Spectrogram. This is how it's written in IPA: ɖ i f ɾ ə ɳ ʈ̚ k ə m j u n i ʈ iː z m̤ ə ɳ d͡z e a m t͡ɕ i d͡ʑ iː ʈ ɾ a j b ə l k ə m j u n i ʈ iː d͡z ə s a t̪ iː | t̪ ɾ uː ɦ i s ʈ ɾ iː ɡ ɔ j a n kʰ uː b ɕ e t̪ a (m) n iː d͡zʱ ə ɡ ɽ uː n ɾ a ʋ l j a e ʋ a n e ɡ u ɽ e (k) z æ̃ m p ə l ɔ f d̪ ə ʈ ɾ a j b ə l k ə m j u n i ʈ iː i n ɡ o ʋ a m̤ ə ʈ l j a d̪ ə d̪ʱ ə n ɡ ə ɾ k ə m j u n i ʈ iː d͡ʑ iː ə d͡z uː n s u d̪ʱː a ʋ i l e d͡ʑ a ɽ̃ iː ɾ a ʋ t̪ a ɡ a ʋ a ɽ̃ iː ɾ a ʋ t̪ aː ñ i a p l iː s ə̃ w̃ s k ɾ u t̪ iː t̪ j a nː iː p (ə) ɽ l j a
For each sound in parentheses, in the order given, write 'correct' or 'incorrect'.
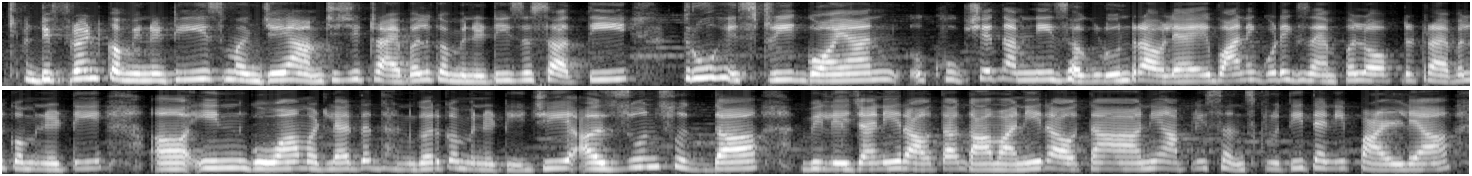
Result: correct, incorrect: ɡ, incorrect: a

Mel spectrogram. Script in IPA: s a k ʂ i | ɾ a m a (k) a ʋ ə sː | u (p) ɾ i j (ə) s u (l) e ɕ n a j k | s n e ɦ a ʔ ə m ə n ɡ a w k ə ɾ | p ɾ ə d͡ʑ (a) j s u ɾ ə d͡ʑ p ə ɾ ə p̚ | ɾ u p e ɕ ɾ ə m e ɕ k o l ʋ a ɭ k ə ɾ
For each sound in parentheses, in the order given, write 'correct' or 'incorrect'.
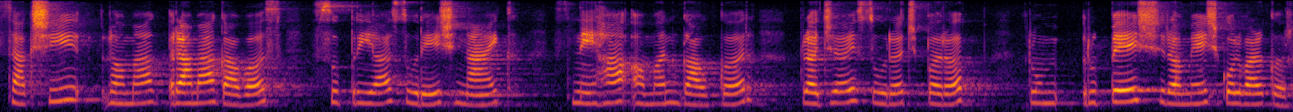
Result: incorrect: ɡ, correct, incorrect: a, incorrect: ɾ, incorrect: ə

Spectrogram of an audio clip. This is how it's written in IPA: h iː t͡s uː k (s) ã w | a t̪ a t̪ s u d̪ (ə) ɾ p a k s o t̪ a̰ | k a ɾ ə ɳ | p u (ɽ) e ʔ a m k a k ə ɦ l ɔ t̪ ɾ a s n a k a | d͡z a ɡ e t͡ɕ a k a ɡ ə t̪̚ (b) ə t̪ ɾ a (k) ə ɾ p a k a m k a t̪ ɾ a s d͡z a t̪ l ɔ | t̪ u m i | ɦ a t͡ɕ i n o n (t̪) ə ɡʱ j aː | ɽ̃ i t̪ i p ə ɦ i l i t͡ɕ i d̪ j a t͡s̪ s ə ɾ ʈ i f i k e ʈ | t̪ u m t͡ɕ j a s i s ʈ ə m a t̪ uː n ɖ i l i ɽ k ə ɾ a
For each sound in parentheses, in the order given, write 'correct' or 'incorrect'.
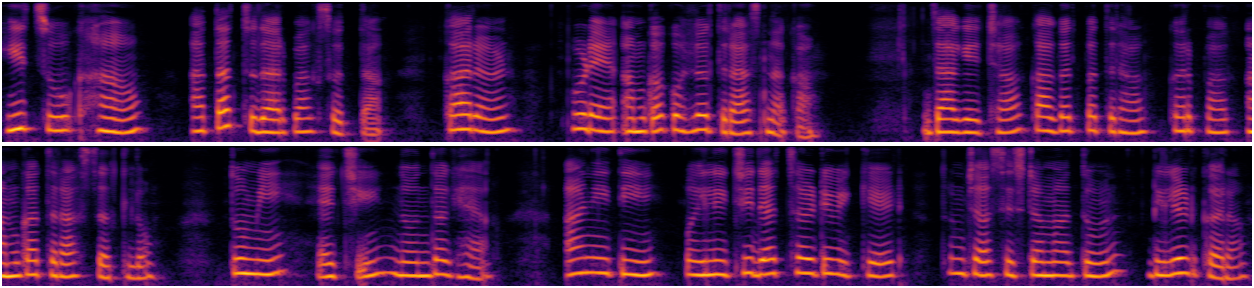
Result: incorrect: h, incorrect: a, correct, incorrect: p, correct, incorrect: d̪

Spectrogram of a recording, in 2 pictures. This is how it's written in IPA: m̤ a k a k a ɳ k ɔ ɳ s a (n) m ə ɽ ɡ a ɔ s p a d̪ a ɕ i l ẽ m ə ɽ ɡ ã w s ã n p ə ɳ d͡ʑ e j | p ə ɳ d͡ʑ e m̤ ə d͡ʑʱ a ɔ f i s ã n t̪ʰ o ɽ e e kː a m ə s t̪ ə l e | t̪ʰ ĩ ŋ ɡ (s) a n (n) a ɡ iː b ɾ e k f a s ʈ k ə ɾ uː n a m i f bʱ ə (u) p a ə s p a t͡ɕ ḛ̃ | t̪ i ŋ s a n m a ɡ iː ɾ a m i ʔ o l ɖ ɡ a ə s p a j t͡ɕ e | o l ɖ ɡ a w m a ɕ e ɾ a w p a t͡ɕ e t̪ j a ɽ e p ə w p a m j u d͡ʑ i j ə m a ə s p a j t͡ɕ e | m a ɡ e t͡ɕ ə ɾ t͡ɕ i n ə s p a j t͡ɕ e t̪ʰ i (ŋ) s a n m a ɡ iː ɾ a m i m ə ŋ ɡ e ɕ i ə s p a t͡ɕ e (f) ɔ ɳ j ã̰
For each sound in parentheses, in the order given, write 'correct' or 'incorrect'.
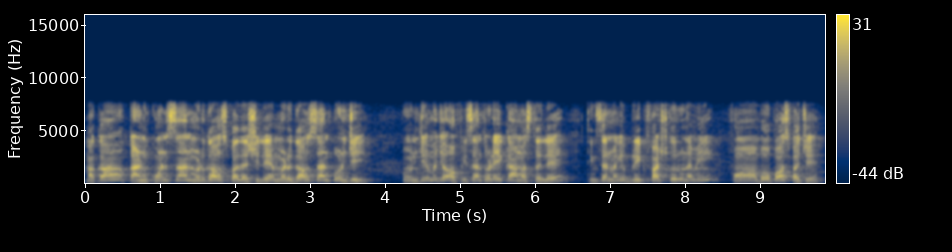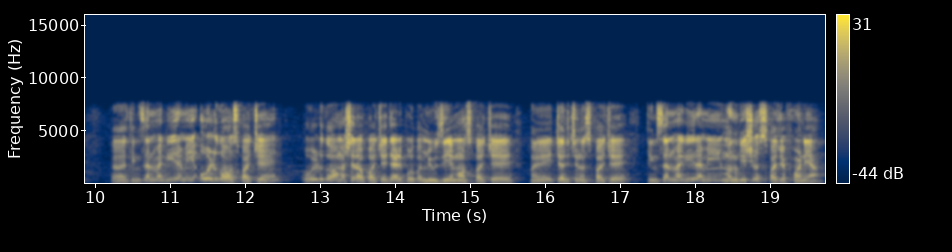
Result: correct, correct, incorrect: m, incorrect: w, correct, correct

